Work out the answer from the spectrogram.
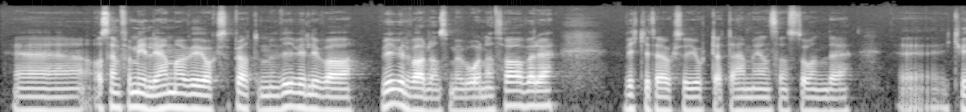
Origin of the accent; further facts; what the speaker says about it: Kiruna, Norrbotten County, Sweden; also born or lived in Sundsvall; now in Stockholm, Sweden; Och jag kommer från Kiruna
